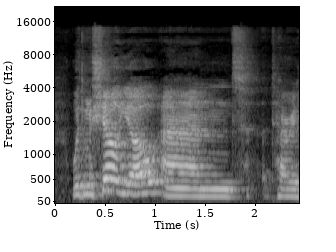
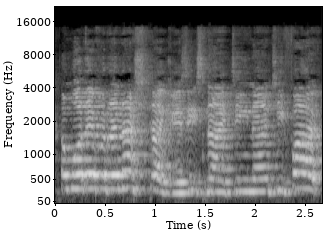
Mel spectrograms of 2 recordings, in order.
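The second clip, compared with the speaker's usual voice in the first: excited rant; 6 semitones higher, 7 dB louder, faster than usual. Pretend. Excited fast hashtag aside.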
